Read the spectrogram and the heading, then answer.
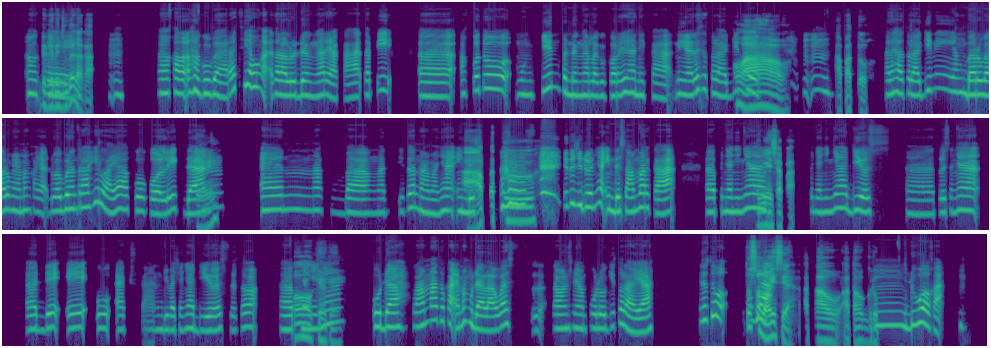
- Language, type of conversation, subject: Indonesian, podcast, Apa lagu yang selalu bikin kamu semangat, dan kenapa?
- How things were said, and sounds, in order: laughing while speaking: "lagu"; put-on voice: "enak banget"; put-on voice: "Apa, tuh?"; chuckle; exhale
